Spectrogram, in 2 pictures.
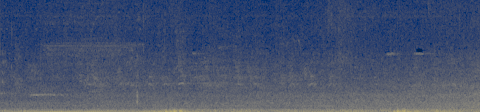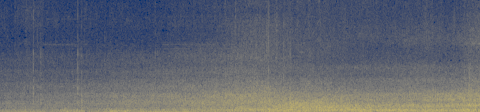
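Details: Steady outdoor road noise with passing vehicles and wind rumble builds louder toward the end, with no animal calls standing out.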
